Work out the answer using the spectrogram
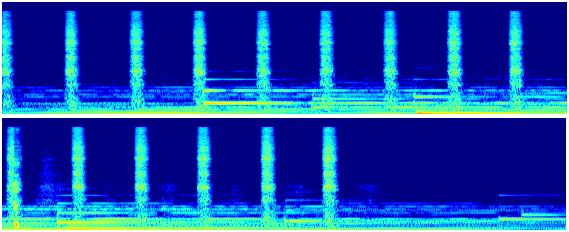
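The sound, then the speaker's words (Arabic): Forceful breathing exercise with the stomach pushed inward on each breath out: many short, sharp breath bursts come at an even, pulse-like rhythm over soft sustained music. “مع كل زفير عم ناخده عم ندفع بالمعدة لجوا زي النبض. خلينا نبدأ، شهيق وزفير.”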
